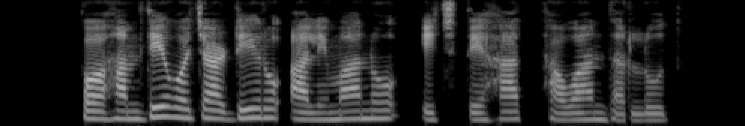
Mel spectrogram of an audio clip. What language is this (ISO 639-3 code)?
pus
